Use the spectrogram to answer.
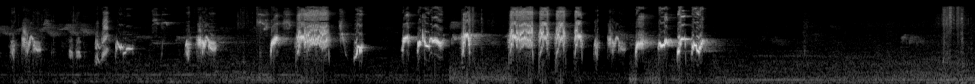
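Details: Red-whiskered bulbul practising its hót ché song in the morning, a lure recording for competition-singing training. Repeated loud, chattering whistled phrases come in quick succession over about seven seconds, then quiet with a steady low hum.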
